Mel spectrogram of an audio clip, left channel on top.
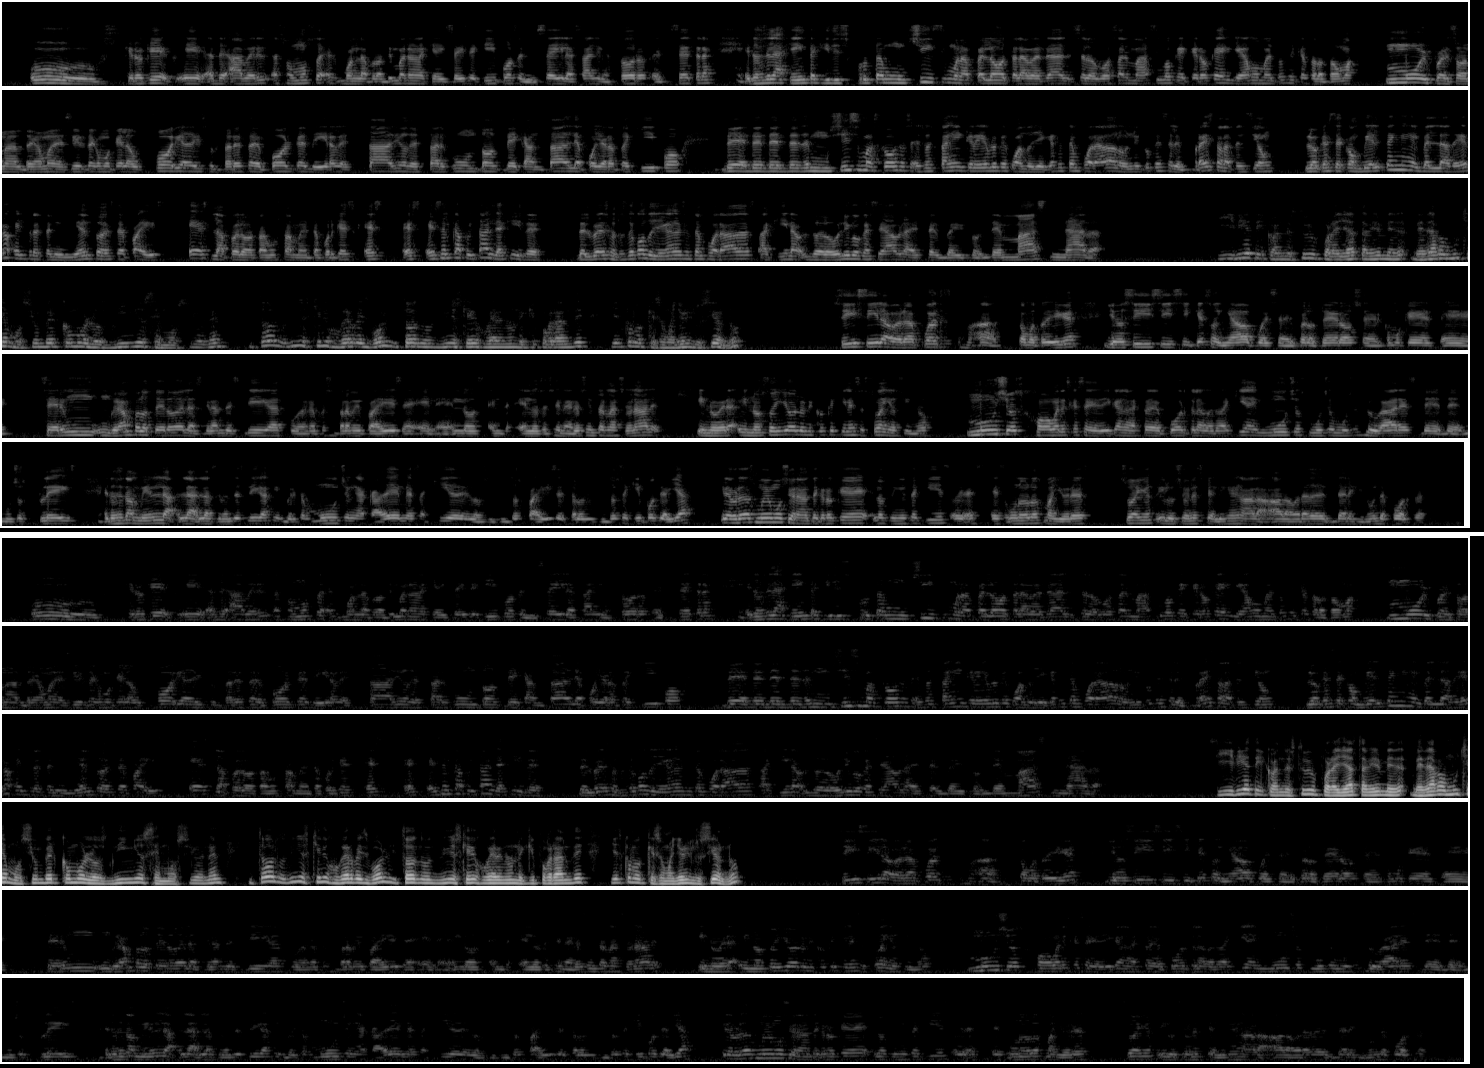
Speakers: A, on the left; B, on the right.
A: uff, creo que, eh, de- a ver, somos, eh, bueno, la pelota invernal, aquí hay seis equipos, el Licey, las Águilas, Toros, etcétera. Entonces, la gente aquí disfruta muchísimo la pelota, la verdad, se lo goza al máximo, que creo que llega momentos en que se lo toma muy personal, déjame decirte, como que la euforia de disfrutar este deporte, de ir al estadio, de estar juntos, de cantar, de apoyar a tu equipo, de, de, de, de- de muchísimas cosas. Eso es tan increíble que cuando llegue esa temporada, lo único que se le presta la atención, lo que se convierte en el verdadero entretenimiento de este país, es la pelota, justamente, porque es, es, es, es el capital de aquí, de, del béisbol. Entonces, cuando llegan esas temporadas, aquí na- de lo único que se habla es del béisbol, de más nada.
B: Sí, fíjate que cuando estuve por allá también me, da- me daba mucha emoción ver cómo los niños se emocionan y todos los niños quieren jugar béisbol y todos los niños quieren jugar en un equipo grande y es como que su mayor ilusión, ¿no?
A: Sí, sí, la verdad, pues, ah, como te dije, yo sí, sí, sí que soñaba, pues, ser pelotero, ser como que, eh, ser un, un gran pelotero de las grandes ligas, poder representar a mi país en, en- en los, en, en los escenarios internacionales. Y no era, y no soy yo el único que tiene ese sueño, sino muchos jóvenes que se dedican a este deporte. La verdad, aquí hay muchos, muchos, muchos lugares de, de muchos plays. Entonces, también la- la- las grandes ligas invierten mucho en academias aquí de los distintos países, de los distintos equipos de allá y la verdad es muy emocionante. Creo que los niños de aquí es, es, es uno de los mayores sueños, ilusiones que eligen a la, a la hora de, de elegir un deporte.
